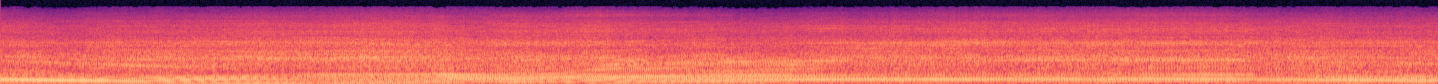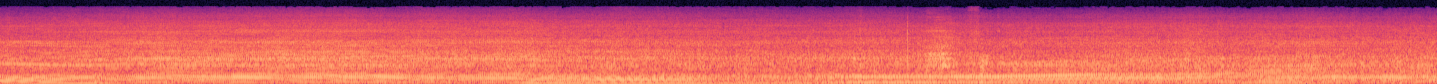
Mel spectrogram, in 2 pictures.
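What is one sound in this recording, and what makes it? A motorcycle engine roars close by, its pitch rising and falling as the rider speeds up and slows down.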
